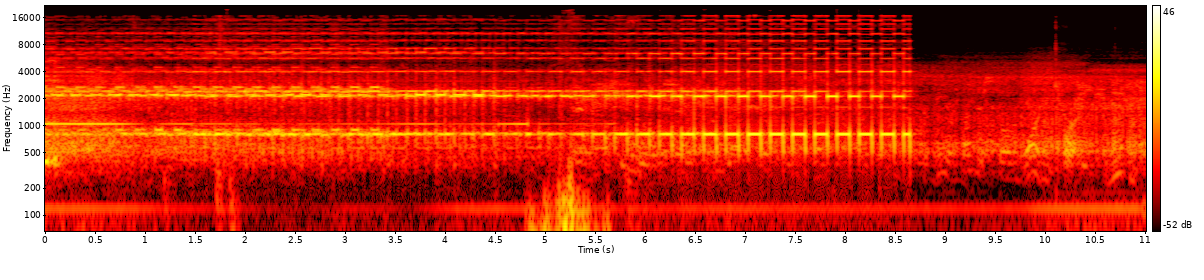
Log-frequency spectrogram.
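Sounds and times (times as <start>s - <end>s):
electronic alarm tone: 0.0s - 8.7s
rapid alarm beeping: 0.0s - 8.7s.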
